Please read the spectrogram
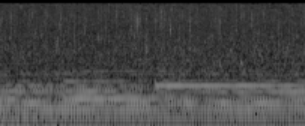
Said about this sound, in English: The air feels a little cooler with a breeze coming off the ocean. Even from a distance, you can hear the crashing waves.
